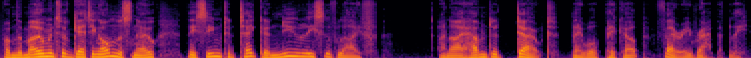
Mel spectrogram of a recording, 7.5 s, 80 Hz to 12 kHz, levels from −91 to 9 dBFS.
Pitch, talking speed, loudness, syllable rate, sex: 135 Hz, 225 wpm, -18 LUFS, 5.7 syllables/s, male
